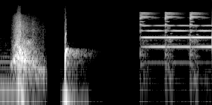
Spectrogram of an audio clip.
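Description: Editing sound effects for a countdown transition: a short rush of noise, a sharp pop about two-thirds of a second in, then a moment of silence. After that a bright ringing chime starts and is struck three times in quick succession, and it holds.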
